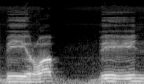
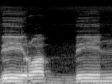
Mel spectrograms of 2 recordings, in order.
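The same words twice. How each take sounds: First: বি রব্বিন with nasal hum on the nun; slow রব্বিন, nun held through the nose; ghunna on nun. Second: বি রব্বিন slow with a humming nun; রব্বিন, nasal hum held; ghunna on nun. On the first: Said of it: "এই নুনকে গুণনা করতে হবে". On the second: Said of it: "গুণনা করতে হবে". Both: Shown as a demonstration.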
